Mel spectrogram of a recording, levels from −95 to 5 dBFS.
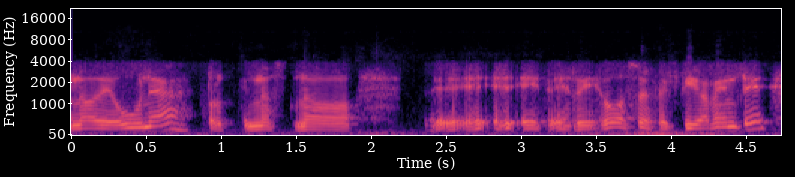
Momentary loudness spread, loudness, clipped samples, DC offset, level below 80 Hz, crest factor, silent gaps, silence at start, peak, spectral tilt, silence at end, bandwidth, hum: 7 LU; -32 LUFS; under 0.1%; under 0.1%; -54 dBFS; 18 dB; none; 0 s; -14 dBFS; -7 dB/octave; 0 s; 10.5 kHz; none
